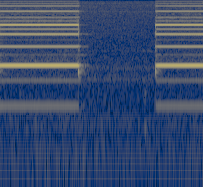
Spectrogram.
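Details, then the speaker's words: Homebuilt desktop PC unused for a couple of months, at power-on: steady high-pitched beep with short gaps, repeating while the fans spin, board halting at POST; continuous POST beeping, a bad RAM stick suspected, not confirmed. "nope it's just beeping like a mofo shut up and pull the plug and drain the remaining energy on the capacitors"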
